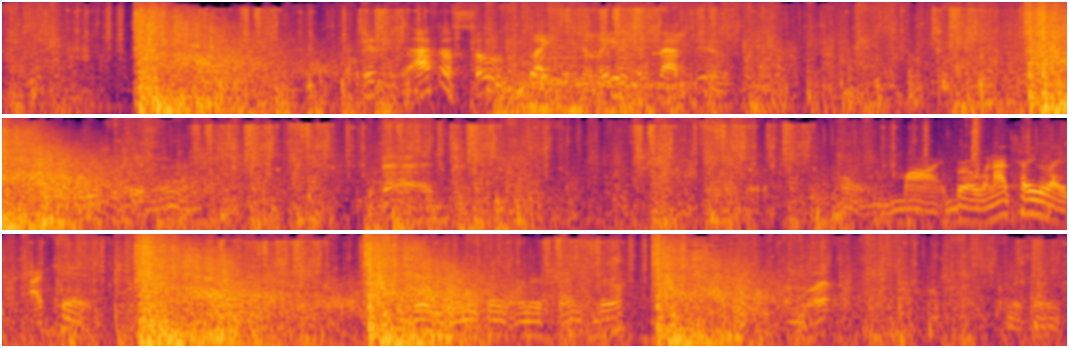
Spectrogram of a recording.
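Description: Game gunfire and building sounds clatter in loud bursts.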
